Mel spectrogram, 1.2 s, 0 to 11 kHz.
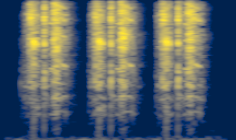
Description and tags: Three Camera Clicks
Taking three continuous shots on a Canon EOS 2000D DSLR camera. Voice Record Pro with Pixel 6 internal mics > Adobe Audition.
camera, canon, click, close, dslr, eos-200d, motor, photo, photography, picture, shutter, slr, snap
